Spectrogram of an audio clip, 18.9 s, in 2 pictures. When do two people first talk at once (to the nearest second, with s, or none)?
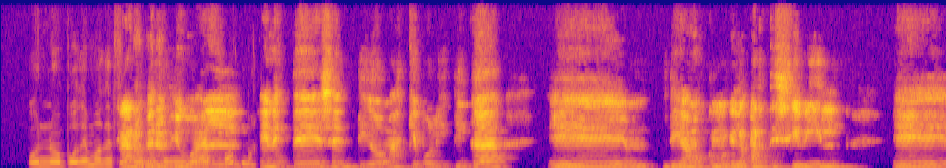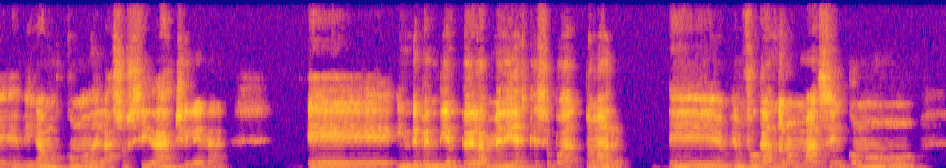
1 s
